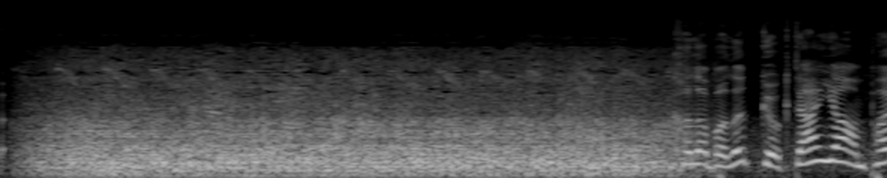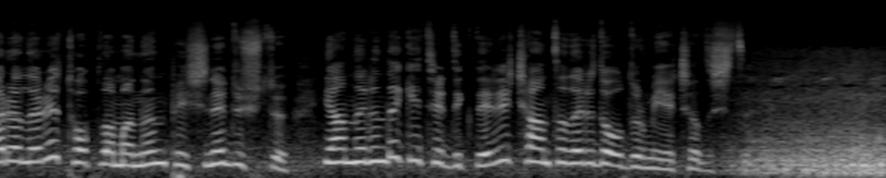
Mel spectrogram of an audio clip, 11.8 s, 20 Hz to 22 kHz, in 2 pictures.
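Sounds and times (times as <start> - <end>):
helicopter flying overhead: 0.0 - 5.1, 10.8 - 11.8
speech: 4.6 - 11.2.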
